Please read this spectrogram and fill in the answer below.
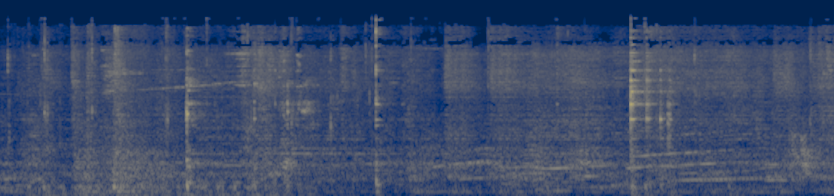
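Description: Metal cutlery clinking against ceramic dinner plates as a fork cuts into steak and scoops egg, with sharp clinks about two and a half seconds in, near five seconds and near eight seconds.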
